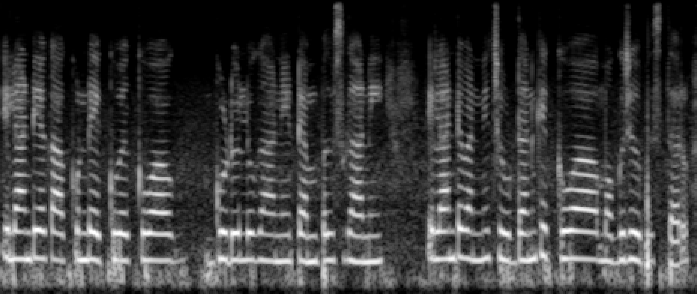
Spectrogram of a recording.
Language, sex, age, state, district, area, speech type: Telugu, female, 18-30, Andhra Pradesh, Visakhapatnam, rural, spontaneous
